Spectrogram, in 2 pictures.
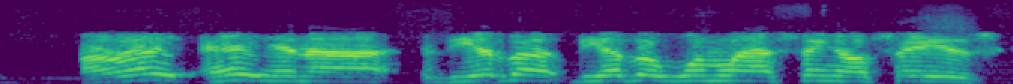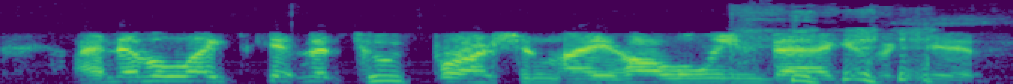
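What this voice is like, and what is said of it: Caller's distinctive accent. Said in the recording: “I love that accent.”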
